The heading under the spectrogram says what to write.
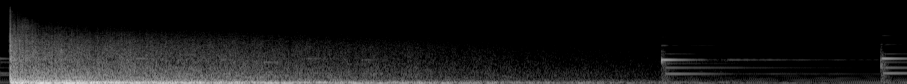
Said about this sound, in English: Suddenly, a whistle from the sky and a huge explosion.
